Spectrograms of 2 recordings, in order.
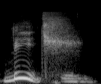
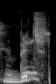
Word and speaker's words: beach: đ B bãi biển các bạn nghe chên này không beach Ok các bạn phát âm đi những bạn mà yếu tiếng Anh á ph tử gì Đừng có bit bitch là con chó cái to the beach D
